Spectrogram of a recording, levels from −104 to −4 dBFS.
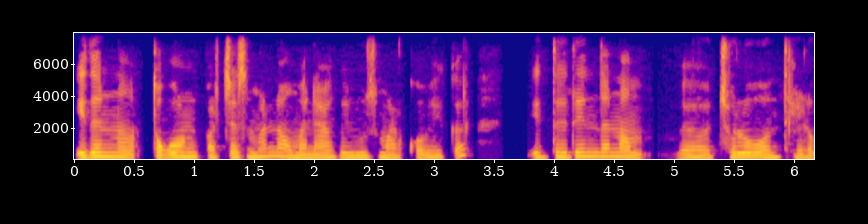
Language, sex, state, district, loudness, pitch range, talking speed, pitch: Kannada, female, Karnataka, Dharwad, -19 LUFS, 210-235 Hz, 125 wpm, 225 Hz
